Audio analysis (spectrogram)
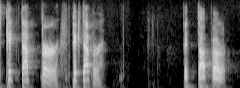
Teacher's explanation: connect the word her picked uper Pi pick up her okay drop the H on her okay we don't need to say it · with words like her, his, him, has, we don't need to pronounce the H in front of those words. We can drop it.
